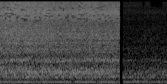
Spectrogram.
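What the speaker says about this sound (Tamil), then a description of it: "இது கூடவே இஞ்சி பூண்டு பேஸ்ட்டையும் போட்டு தேவையான அளவு உப்பையும் போட்டு நல்லா வதக்கிக்கலாம்" Loud steady sizzling hiss of ginger garlic paste and salt sautéing in a hot pan, cutting abruptly to a quieter simmering hiss near the end.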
